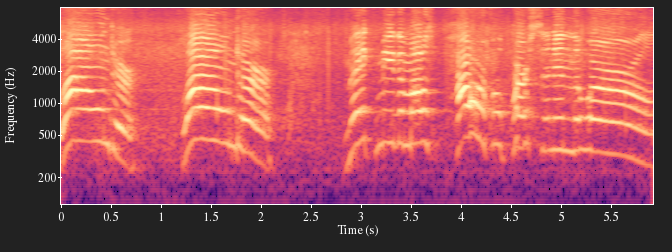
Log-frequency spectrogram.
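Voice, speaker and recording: A shrill, put-on character voice at an extremely high pitch and very slow pace, with clear background noise. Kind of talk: children's record dramatization. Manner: shrill, nagging, greedy.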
